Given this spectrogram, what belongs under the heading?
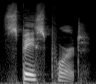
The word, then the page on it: spaceport: American English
